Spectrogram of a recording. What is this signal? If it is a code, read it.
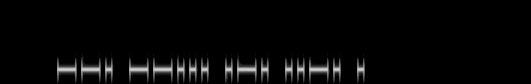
Morse code, heard as a keyed tone, about 20 wpm, 700 Hz. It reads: G7RFE
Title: DXCC-100 Call Signs - 5 Characters - 20wpm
